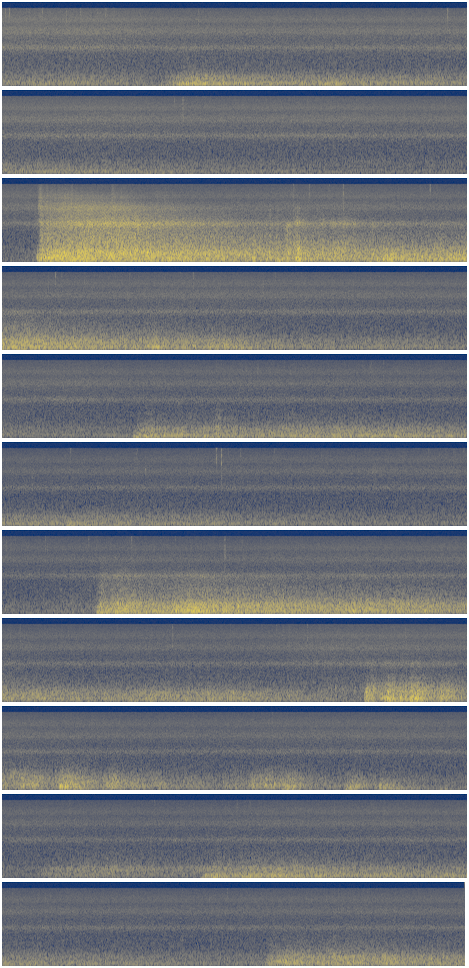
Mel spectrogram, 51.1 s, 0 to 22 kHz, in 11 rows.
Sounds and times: rain 0:00.0 - 0:51.1
Thunder 0:01.6 - 0:05.9
Thunder 0:09.6 - 0:18.4
Thunder 0:19.9 - 0:26.2
Thunder 0:28.8 - 0:51.1

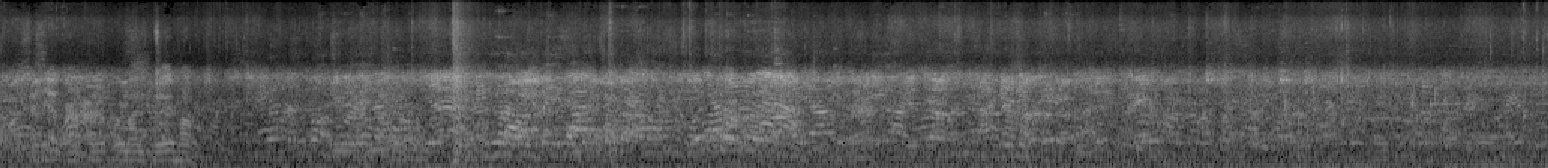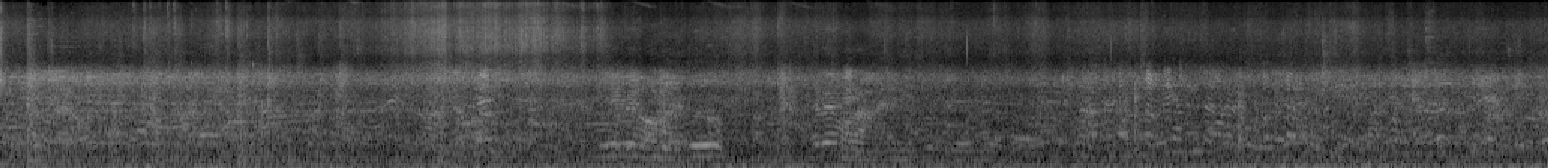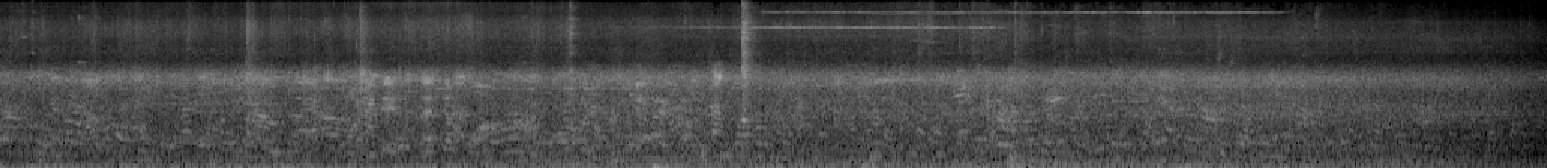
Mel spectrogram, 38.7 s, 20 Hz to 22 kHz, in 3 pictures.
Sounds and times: Traffic sound 0:21.3 - 0:38.6

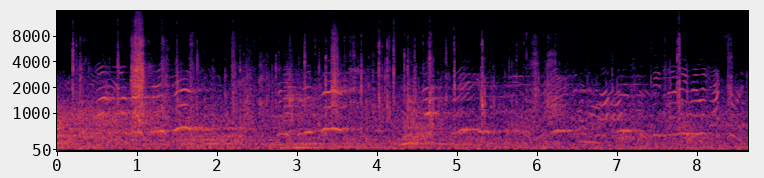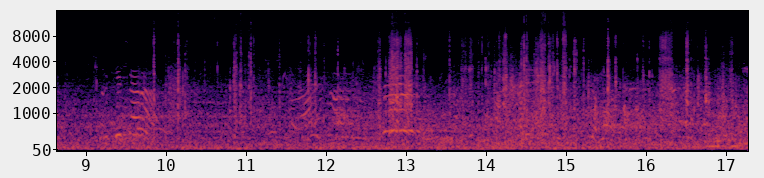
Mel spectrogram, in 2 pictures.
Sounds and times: sudden skating stops 0:00.0 - 0:08.6

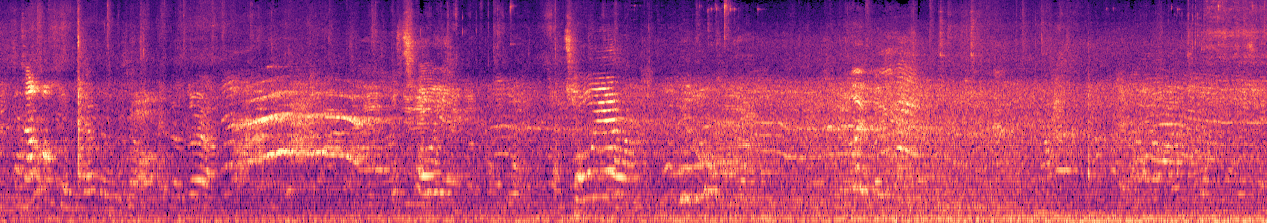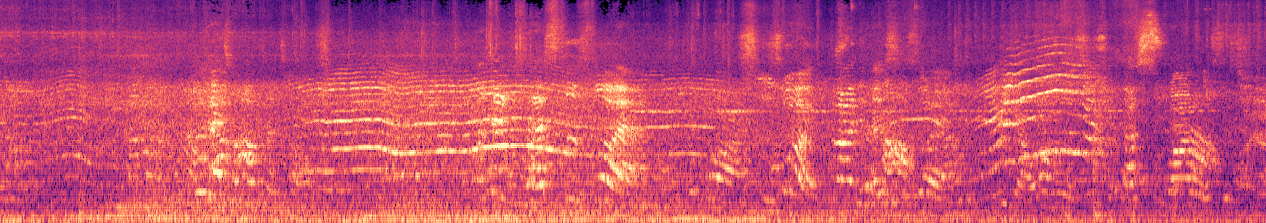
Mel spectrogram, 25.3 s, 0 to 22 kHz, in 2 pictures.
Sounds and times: Traffic sound 0:05.9 - 0:25.1

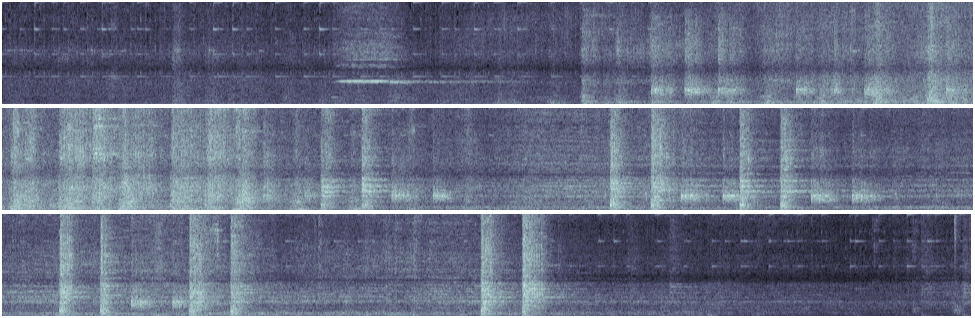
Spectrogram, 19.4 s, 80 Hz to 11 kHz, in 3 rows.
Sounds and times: предупреждающий сигнал 0:00.0 - 0:19.4

